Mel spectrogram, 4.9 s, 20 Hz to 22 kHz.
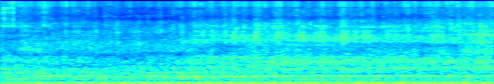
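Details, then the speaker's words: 1985 Chevy Champion G20 campervan 350 V8 after new spark plugs and wires, sat for days in freezing cold, hood rattling open: started on first crank into an even, steady idle with smooth low rumble, no misses or knocks. "even after sitting there for days she started right up on the first crank"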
